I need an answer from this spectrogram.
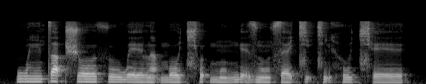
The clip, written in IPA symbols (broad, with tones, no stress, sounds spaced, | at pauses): w ĩ˨ t ä˦ ʔ ʃ o˦ ʊ̯ θ u˨ w e˨ ɪ̯ l ã˦˨ m o˦ t͡ɕʰ ʊ˦ ʔ m ũ˨ ŋ ḛ˦˨ ɪ̯ z ũ˨ s ɛ˨ t͡ɕ ḛ˦˨ t͡ɕ ĩ˦˨ h u˦ t͡ɕʰ e˨ ɪ̯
